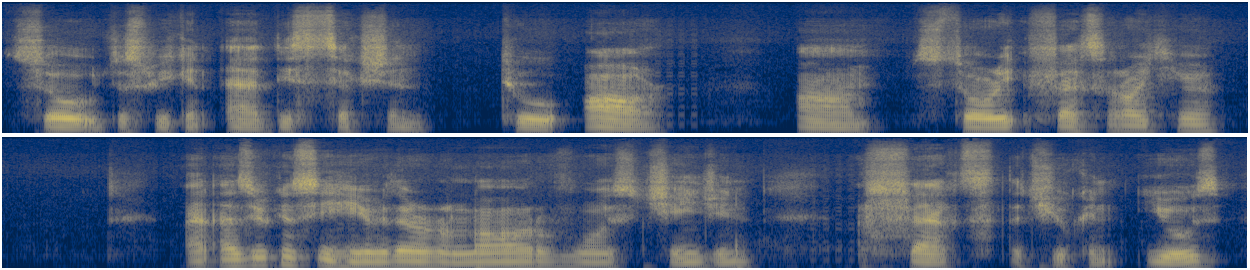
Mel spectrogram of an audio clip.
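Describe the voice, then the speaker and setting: A man with a low voice and a heavy, creaky fry hosts a how-to tutorial. He walks through each step in a deliberate, halting manner, addressing the viewer directly. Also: fairly even intonation, darkish tone. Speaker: tutorial host. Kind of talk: step-by-step screen tutorial narration.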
